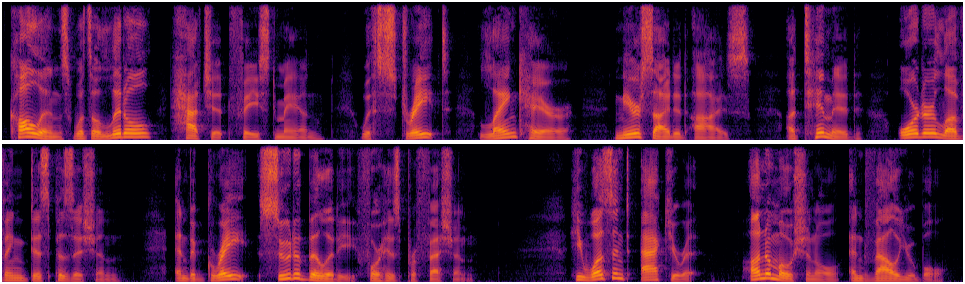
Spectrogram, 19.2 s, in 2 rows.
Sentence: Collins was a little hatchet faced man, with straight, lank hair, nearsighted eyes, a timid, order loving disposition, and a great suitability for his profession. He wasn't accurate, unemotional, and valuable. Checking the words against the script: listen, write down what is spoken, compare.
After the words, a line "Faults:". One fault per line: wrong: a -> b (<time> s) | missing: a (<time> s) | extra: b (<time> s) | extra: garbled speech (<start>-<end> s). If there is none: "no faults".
Collins was a little hatchet faced man, with straight, lank hair, nearsighted eyes, a timid, order loving disposition, and a great suitability for his profession. He wasn't accurate, unemotional, and valuable.
Faults:
no faults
